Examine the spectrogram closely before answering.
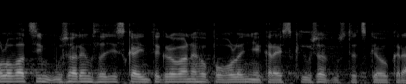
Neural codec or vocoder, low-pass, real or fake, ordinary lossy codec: none; 7.2 kHz; real; MP3, 64 kbps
